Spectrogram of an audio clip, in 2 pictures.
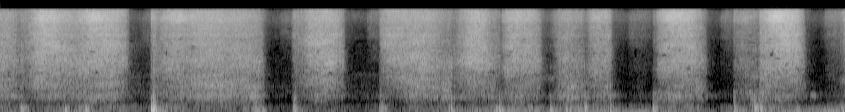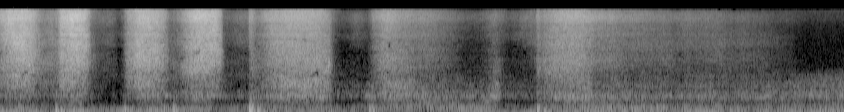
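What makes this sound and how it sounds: Palms and short fingernails of both hands rub and scratch across a large, solid, light-grey, smooth laminate table top, likely laminate over a wood-based board, with a flat hand sliding across the surface in the middle. Bursts of dry, bright, hissy friction come in uneven strokes separated by brief pauses, over a low, soft rumble. The scraping thins to a quieter, duller rubbing near the end.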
